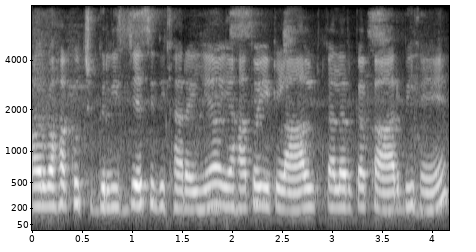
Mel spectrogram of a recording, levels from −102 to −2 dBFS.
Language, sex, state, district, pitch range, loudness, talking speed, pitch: Hindi, female, Odisha, Nuapada, 205-225 Hz, -17 LUFS, 245 wpm, 215 Hz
